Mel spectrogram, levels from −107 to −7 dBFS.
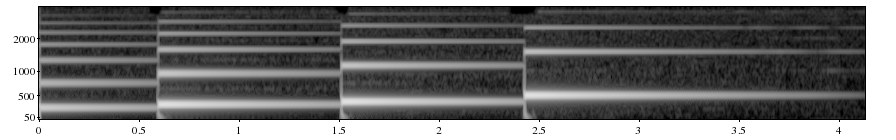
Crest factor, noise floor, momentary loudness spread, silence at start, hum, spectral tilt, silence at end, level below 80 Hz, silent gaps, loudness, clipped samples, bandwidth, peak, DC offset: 14 dB; -57 dBFS; 16 LU; 0 s; none; -9 dB/octave; 0.4 s; -68 dBFS; none; -29 LUFS; under 0.1%; 3.8 kHz; -16 dBFS; under 0.1%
